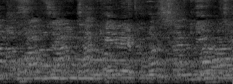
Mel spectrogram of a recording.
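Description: A voice speaking; no distinct non-speech sound stands out.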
